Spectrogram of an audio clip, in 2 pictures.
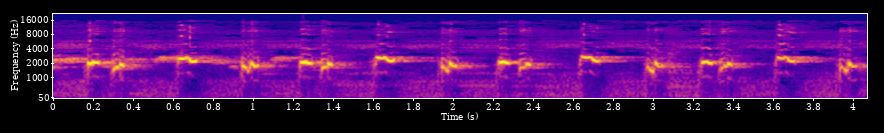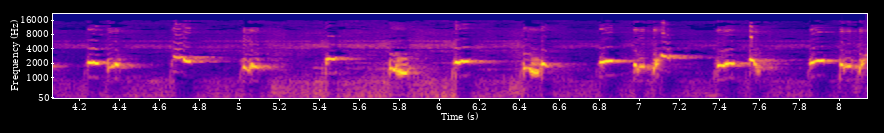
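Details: Sooty-headed bulbul giving ropel song to train young birds: quick, fairly regular whistled notes alternating rising and falling shapes, roughly two to three per second, briefly roughened by a noisy burst midway.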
